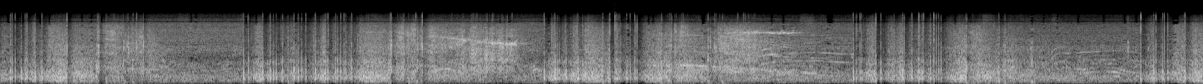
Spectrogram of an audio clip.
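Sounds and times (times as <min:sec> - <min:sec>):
fireworks crackling and popping: 0:00.0 - 0:12.0
falling firework whistle: 0:03.3 - 0:08.9.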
